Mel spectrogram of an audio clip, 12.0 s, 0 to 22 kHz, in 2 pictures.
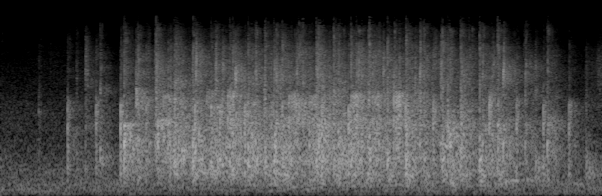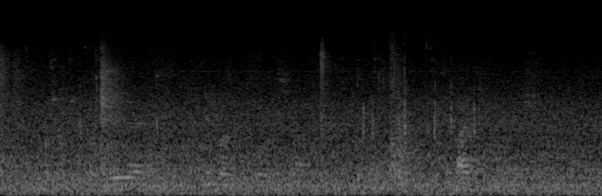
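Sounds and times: audience applause: 0:00.6 - 0:06.0.

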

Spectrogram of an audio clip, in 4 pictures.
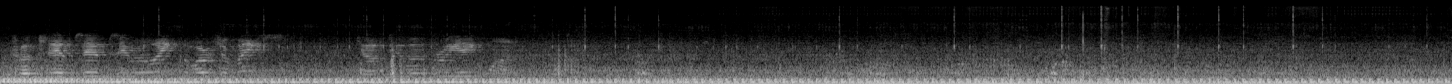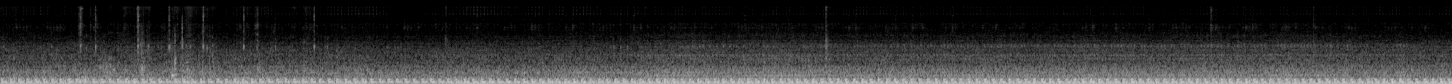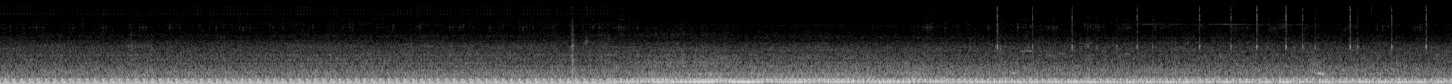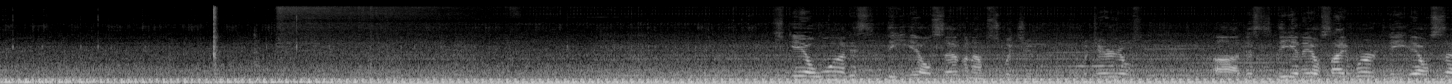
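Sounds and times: diesel engine idling: 0:00.0 - 0:58.0
light clicks and rattles: 0:02.5 - 0:21.0, 0:38.2 - 0:46.2.

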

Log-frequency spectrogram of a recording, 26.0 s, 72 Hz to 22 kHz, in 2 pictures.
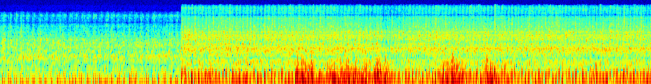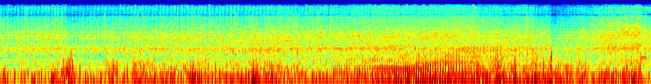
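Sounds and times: vehicle engine idling: 0:03.6 - 0:26.0.

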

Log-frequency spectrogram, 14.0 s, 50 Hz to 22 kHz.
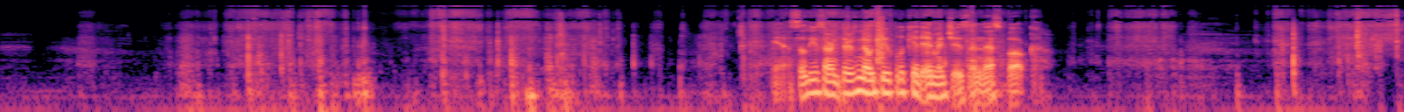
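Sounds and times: paper page rustling: 0:01.8 - 0:10.0, 0:12.6 - 0:14.0.

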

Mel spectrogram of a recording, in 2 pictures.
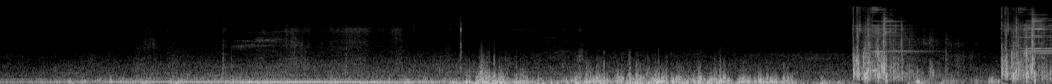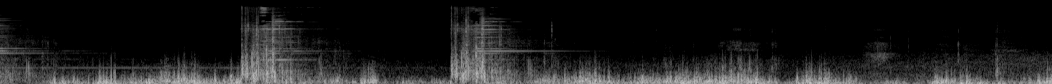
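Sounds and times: bullets clanging on steel plate: 0:10.2 - 0:11.0, 0:13.0 - 0:13.9, 0:15.1 - 0:16.0.

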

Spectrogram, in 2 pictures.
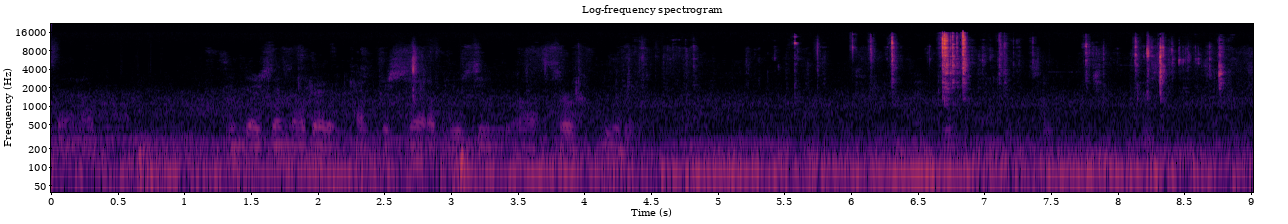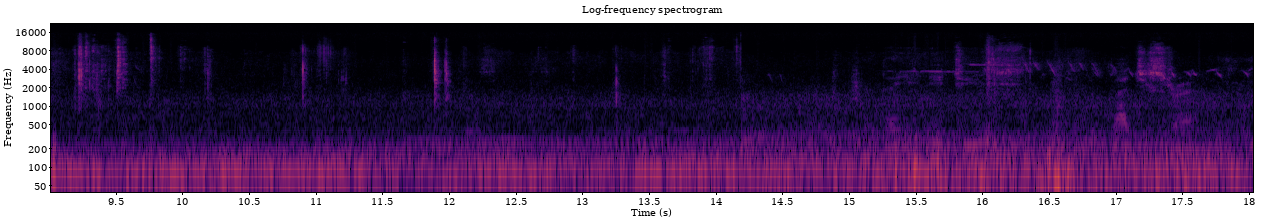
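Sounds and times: low rumble: 0:00.0 - 0:18.0
fishing tackle clicks and rattles: 0:05.7 - 0:09.9.

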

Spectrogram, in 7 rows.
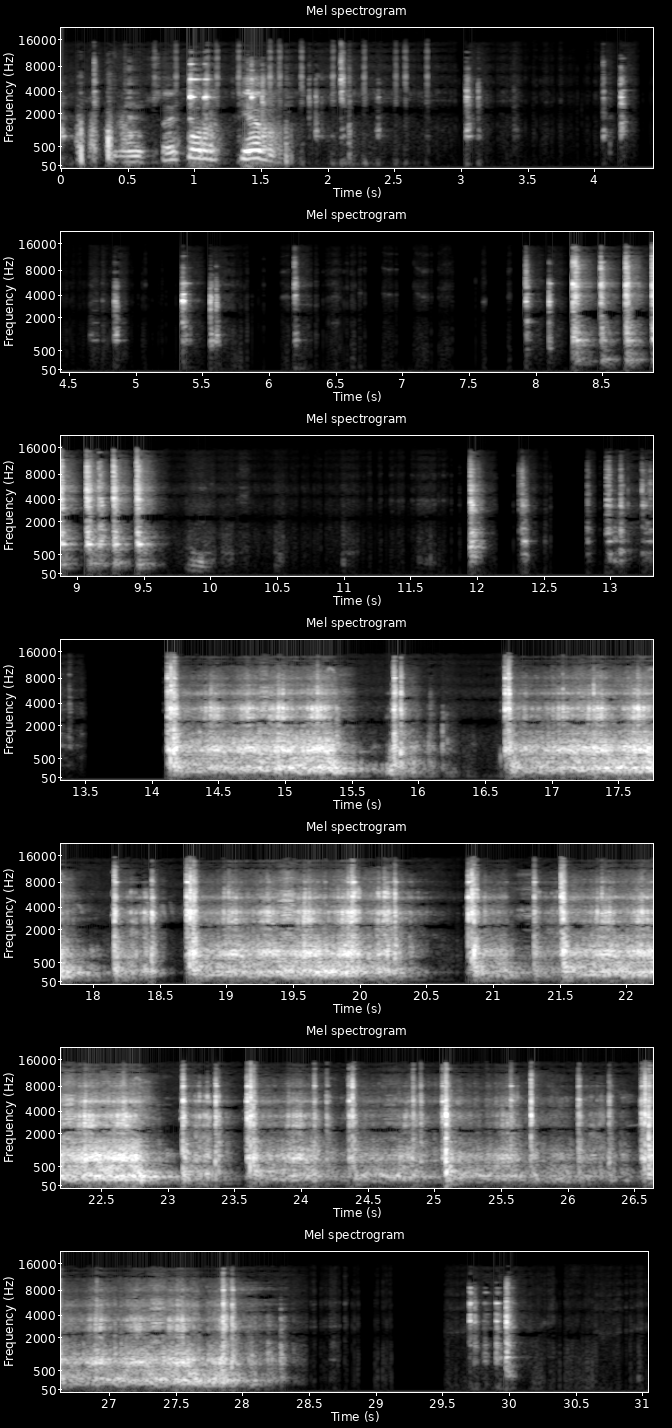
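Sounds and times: tractor engine cranking: 0:00.0 - 0:02.8, 0:14.1 - 0:28.4.

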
